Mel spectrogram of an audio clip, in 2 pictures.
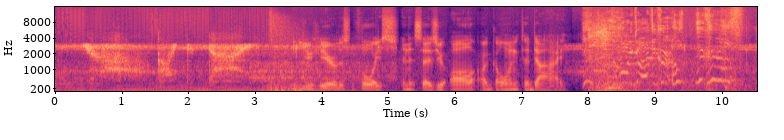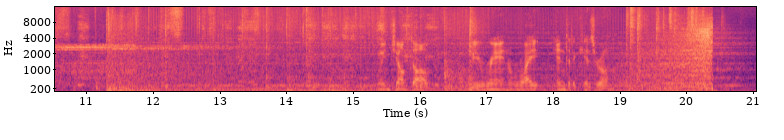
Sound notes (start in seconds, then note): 7.5 gasps; 10.9 dramatic music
